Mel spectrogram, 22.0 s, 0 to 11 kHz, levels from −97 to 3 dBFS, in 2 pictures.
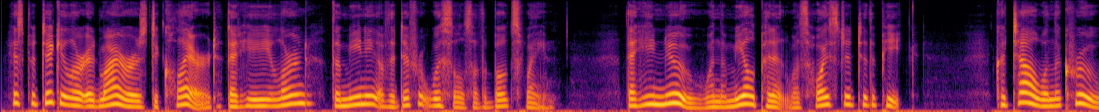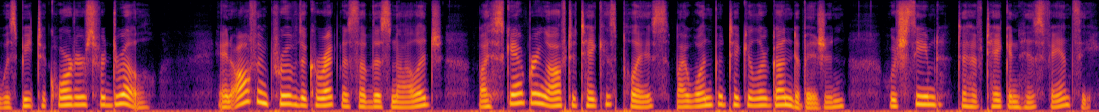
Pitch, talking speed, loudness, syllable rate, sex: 200 Hz, 180 wpm, -17 LUFS, 5.3 syllables/s, female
